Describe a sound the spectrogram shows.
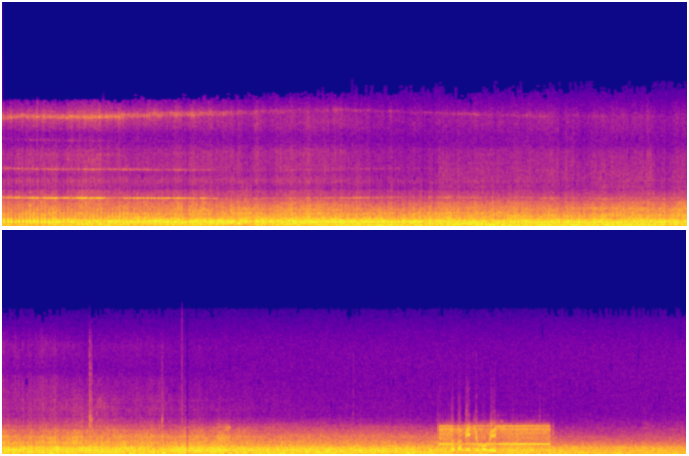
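A helicopter lifts off and flies away, its roar slowly fading.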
